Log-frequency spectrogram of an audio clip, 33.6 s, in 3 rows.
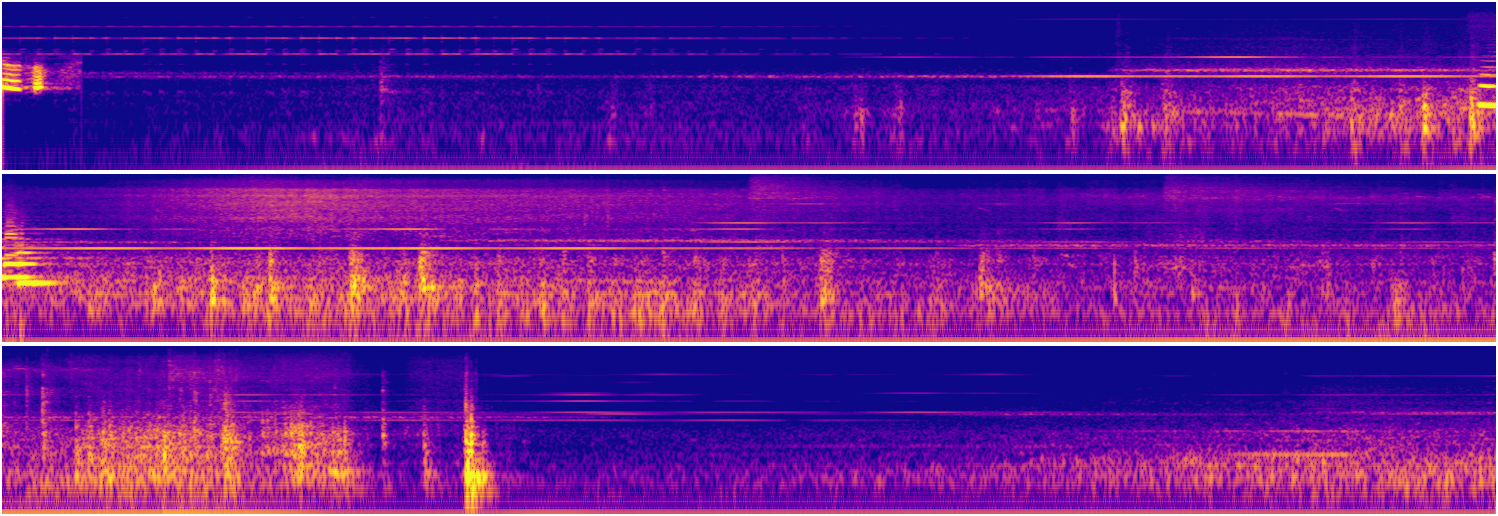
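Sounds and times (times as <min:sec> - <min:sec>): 
sustained tonal squeal of arriving train: 0:05.4 - 0:33.5
train arriving at platform 7 of a railway station: 0:05.8 - 0:26.2.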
